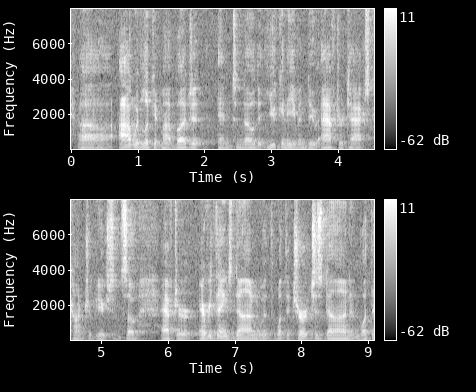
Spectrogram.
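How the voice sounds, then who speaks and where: A man with a Southern US accent speaks at a fairly quick pace and a fairly low pitch. Audible room echo and noticeable background noise surround him. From US South. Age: 60s. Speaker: retired pastor. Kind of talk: conference talk.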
